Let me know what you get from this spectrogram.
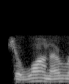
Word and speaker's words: Jawana: Jawana rhymes with Tawana.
